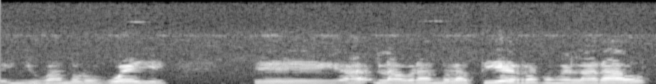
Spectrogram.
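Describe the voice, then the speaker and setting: Man, flat high voice. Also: dull audio. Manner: plain, hesitant talk. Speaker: sculptor. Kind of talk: interview answer.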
